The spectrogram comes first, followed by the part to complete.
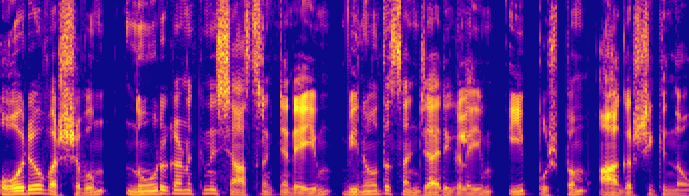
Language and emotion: Malayalam, neutral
